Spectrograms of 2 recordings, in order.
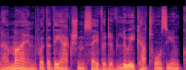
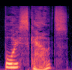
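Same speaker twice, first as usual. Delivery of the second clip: much higher, louder disbelieving echo; aghast; 13 semitones higher, 5 dB louder than usual. A narrator's reading. Huddle hearing of Boy Scouts, shocked high echo.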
